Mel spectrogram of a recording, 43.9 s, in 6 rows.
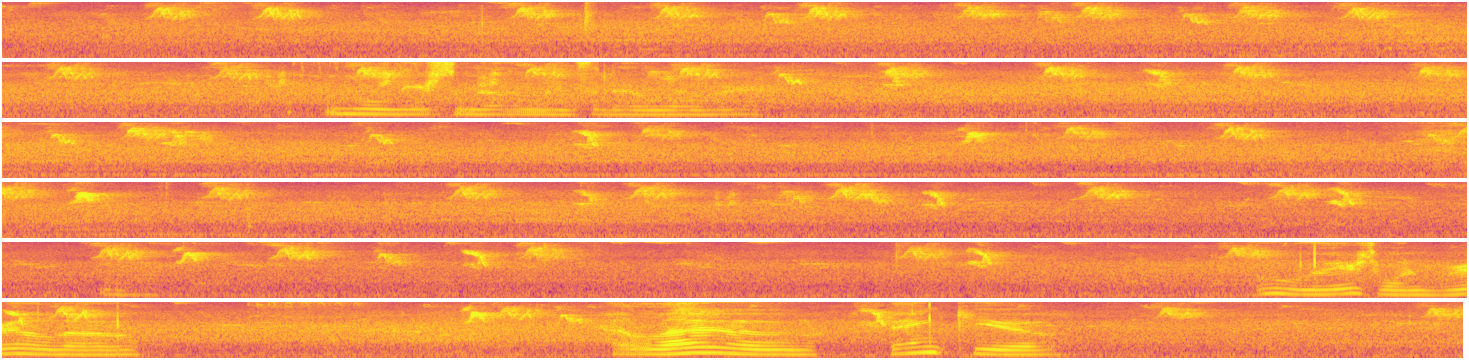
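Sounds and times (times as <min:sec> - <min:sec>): small birds chirping: 0:00.0 - 0:43.9
steady background noise: 0:00.0 - 0:43.9.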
